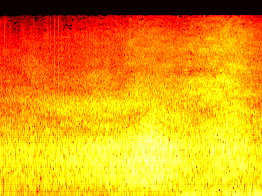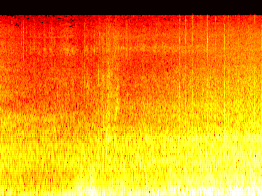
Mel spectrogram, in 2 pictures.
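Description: A road vehicle passing by, its hiss swelling and fading around three seconds in. Then wind buffets the microphone, growing louder as the electric bike pulls away from a standstill and gathers speed.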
